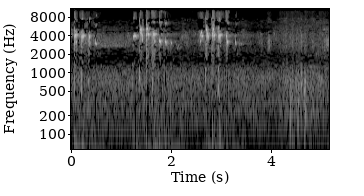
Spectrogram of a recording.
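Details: At the nest with eggs on March 23 in the afternoon, the male bald eagle utters two bursts of fast, shrill chittering notes, then the sound fades to quiet background rustle.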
